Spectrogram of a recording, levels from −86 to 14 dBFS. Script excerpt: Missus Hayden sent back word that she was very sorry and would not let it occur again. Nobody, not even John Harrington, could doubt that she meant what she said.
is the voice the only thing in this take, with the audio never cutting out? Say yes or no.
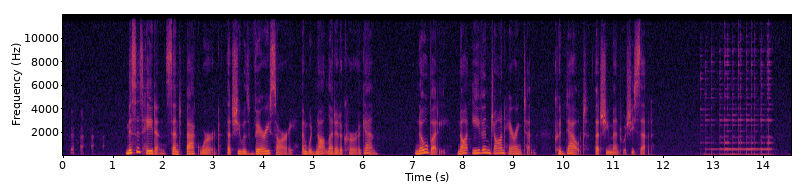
no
